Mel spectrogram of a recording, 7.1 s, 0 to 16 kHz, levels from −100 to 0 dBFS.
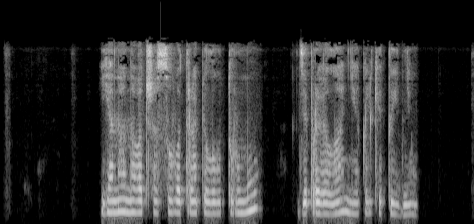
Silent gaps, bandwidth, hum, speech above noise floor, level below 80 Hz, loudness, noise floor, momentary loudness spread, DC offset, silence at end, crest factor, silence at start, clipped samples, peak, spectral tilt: none; 8.4 kHz; none; 61 dB; -66 dBFS; -20 LUFS; -83 dBFS; 15 LU; under 0.1%; 0.85 s; 24 dB; 1.5 s; under 0.1%; 0 dBFS; -1.5 dB/octave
